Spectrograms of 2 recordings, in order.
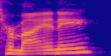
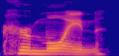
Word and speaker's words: Hermione: me was um Hermione I for the longest time did not know how to pronounce Hermione um for whatever reason I read it as Herm Moine and that is going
